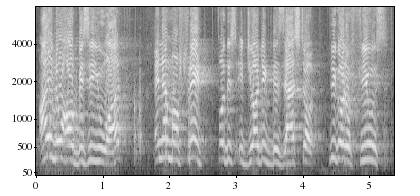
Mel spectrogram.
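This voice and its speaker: A man's voice: extremely high pitch, fairly bright tone, a little hiss or hum. A man playing a flustered young sculptor. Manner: nervous and hurried. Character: flustered young male sculptor hiding things. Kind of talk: amateur stage comedy acting.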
